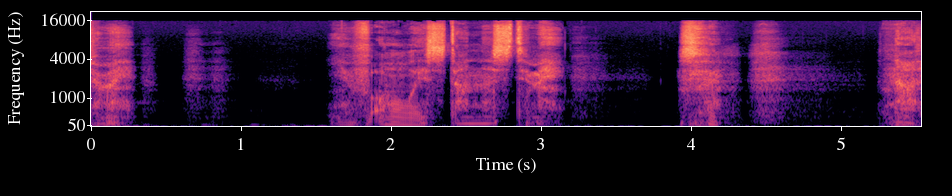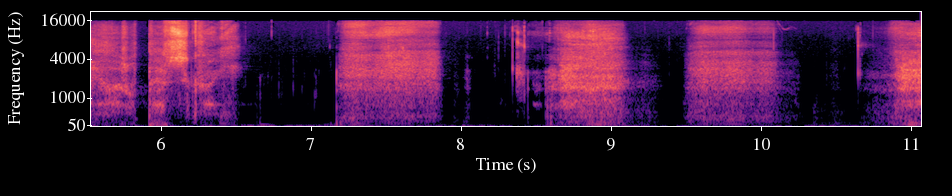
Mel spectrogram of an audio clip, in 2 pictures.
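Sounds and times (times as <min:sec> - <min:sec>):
man speaking: 0:00.0 - 0:00.4, 0:05.3 - 0:06.6.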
